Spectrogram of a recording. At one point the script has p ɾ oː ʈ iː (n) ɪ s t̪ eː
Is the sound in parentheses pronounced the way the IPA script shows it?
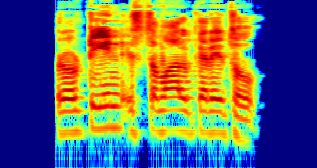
yes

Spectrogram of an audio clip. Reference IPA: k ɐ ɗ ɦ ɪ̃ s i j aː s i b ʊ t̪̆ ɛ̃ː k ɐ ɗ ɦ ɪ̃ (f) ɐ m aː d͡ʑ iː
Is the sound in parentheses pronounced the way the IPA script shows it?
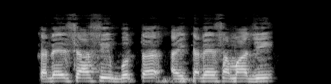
no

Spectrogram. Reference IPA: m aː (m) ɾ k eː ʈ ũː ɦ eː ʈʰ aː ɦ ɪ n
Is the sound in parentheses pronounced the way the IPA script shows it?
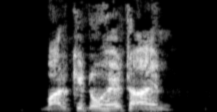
no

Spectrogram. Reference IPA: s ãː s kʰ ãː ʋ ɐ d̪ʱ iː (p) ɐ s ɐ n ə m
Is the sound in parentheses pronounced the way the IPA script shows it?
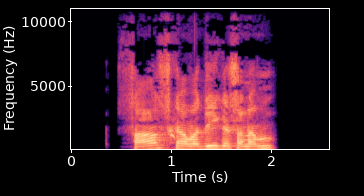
no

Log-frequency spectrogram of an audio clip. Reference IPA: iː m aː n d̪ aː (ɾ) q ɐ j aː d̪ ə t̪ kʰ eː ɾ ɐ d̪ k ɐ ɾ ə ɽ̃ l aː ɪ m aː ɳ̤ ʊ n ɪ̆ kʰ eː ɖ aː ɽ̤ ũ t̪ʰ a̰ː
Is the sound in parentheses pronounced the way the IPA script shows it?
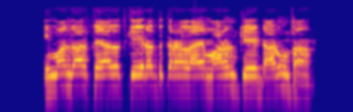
yes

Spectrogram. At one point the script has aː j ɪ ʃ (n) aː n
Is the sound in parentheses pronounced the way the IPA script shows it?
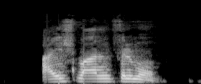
no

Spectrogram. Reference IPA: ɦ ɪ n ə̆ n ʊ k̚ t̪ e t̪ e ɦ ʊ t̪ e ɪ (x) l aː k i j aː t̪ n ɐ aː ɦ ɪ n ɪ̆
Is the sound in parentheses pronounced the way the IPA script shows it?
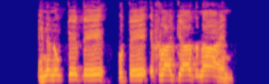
yes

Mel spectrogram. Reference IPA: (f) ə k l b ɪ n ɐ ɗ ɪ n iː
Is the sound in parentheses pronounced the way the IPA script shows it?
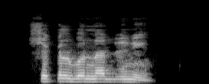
no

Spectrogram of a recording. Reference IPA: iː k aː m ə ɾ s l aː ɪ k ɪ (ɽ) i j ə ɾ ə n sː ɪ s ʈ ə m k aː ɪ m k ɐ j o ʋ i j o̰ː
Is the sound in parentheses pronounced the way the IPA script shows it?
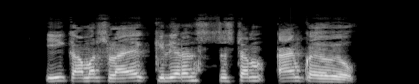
no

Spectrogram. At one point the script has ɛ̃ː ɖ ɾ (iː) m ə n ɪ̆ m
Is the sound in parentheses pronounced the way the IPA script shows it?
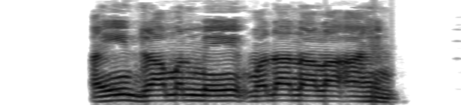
no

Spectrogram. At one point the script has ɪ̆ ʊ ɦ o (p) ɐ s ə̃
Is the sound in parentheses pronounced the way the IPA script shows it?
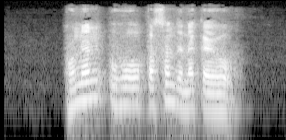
yes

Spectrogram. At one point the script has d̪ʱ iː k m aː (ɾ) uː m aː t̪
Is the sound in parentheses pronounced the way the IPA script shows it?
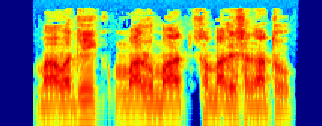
no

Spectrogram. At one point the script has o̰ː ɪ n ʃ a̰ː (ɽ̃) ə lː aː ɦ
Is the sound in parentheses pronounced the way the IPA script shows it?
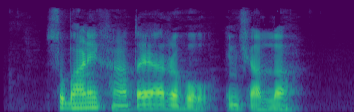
no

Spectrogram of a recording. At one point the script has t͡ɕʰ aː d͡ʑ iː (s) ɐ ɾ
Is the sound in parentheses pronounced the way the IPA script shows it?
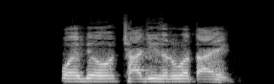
no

